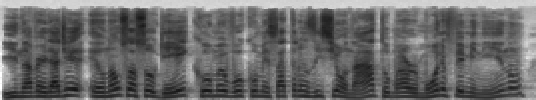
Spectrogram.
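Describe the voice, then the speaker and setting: Mellow, higher-pitched Brazilian man, casual and halting. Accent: Brazilian Portuguese. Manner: informal, halting, slangy. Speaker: podcast co-host. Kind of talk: casual chat.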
